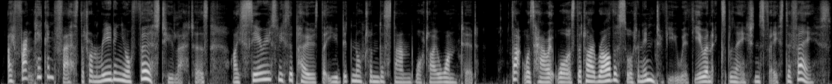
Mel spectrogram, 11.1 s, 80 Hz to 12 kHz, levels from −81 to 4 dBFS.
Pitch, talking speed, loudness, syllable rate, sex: 200 Hz, 210 wpm, -20 LUFS, 5.5 syllables/s, female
